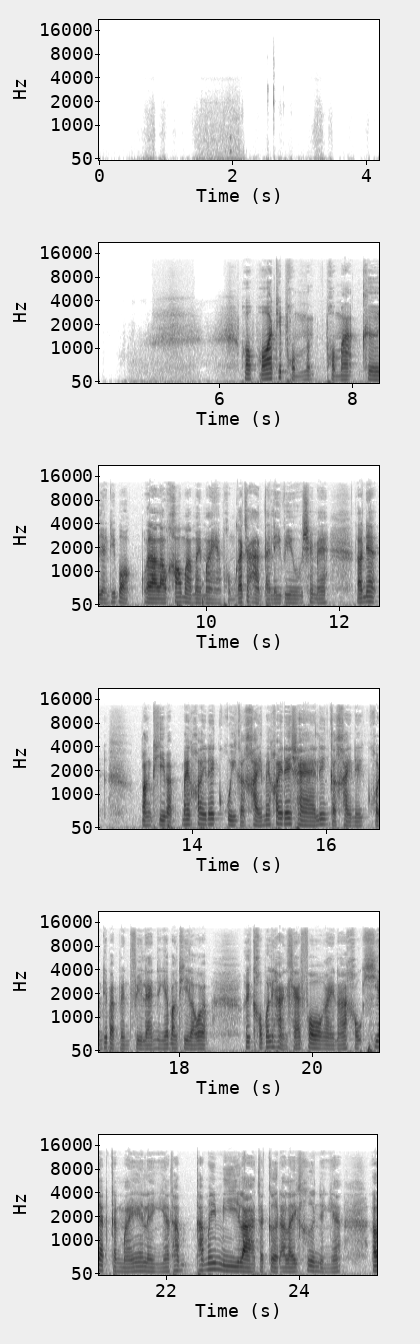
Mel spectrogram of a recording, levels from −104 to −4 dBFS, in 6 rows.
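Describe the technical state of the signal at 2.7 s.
The audio at 2.7 s is intact, with no fault audible at that moment.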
